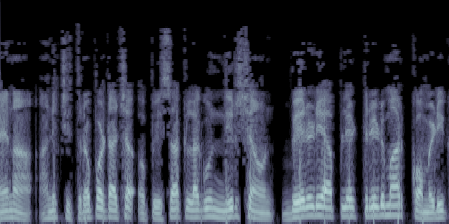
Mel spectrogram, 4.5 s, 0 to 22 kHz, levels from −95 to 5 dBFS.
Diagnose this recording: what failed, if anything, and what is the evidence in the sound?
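At the codec stage, the speech shows two layered sets of compression artefacts with nothing above 13.9 kHz, likely transcoding between lossy codecs: AAC then MP3, with mixed artefact textures unlike a single encode.

At the driver or buffer stage, ticks recur every 0.246 s from 0.29 to 4.23 s as about 4 ms is skipped, marking periodic USB or driver dropouts. Their strict regularity distinguishes them from irregular network loss.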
